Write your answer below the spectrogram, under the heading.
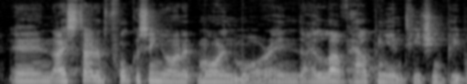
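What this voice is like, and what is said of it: Turkish-German accented English. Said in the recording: “my Turkish, German, whatever accent.”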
